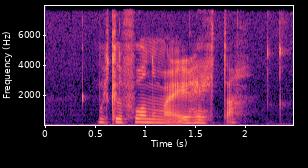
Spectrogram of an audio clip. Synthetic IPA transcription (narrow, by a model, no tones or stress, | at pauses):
mʊt̪ʰɛləfoːnʊma̰ɹɪ̰ɹheht̪ʰa̰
